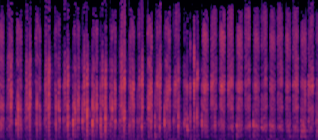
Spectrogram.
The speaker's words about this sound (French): avec une petite lame de rasoir. Ça déjà, c'est tout bête, mais ça permet un peu d'ouvrir le port du bois. Là, j'enlève un petit peu la petite couche de crasse qui est là depuis assez longtemps.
